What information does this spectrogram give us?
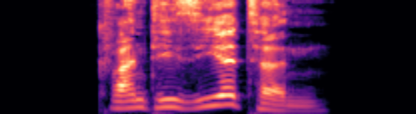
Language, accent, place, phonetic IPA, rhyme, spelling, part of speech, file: German, Germany, Berlin, [kvantiˈziːɐ̯tn̩], -iːɐ̯tn̩, quantisierten, adjective / verb, De-quantisierten.ogg
- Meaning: inflection of quantisieren: 1. first/third-person plural preterite 2. first/third-person plural subjunctive II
